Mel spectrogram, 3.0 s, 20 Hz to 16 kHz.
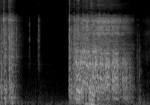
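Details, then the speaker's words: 1986 Harley-Davidson Softail with bad wiring, starter button through key switch: clicking at the solenoid, then a short strained starter whir that dies away; cranks weakly, owner suspects it needs a starter relay for more current, not confirmed. "it's engaging i think this might need a starter relay or something to put some good current into it it's just really not got enough power there to work on the starter button"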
